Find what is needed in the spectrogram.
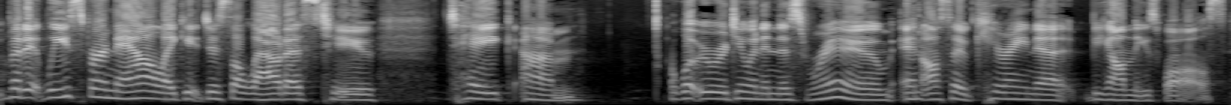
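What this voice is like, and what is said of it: Hoarse voice. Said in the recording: “I'm hoarse right now.”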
